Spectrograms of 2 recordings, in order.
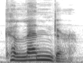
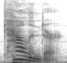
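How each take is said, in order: First: The stress falls on the second syllable. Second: The stress falls on the first syllable. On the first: The speaker calls it wrong. "places full stress on the second syllable" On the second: The speaker calls it right. "place all of our stress on the first syllable"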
